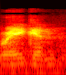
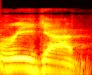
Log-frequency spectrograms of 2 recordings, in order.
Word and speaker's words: Reagan: To pronounce it correctly, emphasize the first syllable and use a soft g sound at the end like hello Reagan. Goodbye Reagan.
